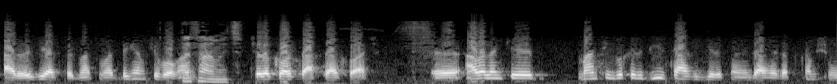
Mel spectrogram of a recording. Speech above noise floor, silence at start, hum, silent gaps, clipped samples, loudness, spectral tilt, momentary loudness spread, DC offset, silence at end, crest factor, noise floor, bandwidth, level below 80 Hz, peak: 28 dB; 0.05 s; none; none; under 0.1%; -11 LUFS; -6.5 dB/octave; 8 LU; under 0.1%; 0 s; 12 dB; -39 dBFS; 8 kHz; -50 dBFS; 0 dBFS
